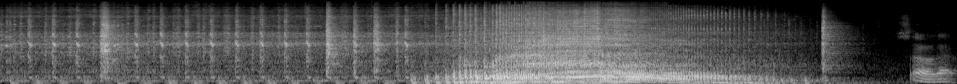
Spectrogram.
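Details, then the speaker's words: Yamaha TTR-125 dirt bike, long sat, won't start even on choke with a weak-sounding starter: steady cranking, then it fires on starting fluid and screams at high revs without settling to idle before cutting out; fuel or carburetor issue, possibly stuck throttle. "that sounds like a throttle it's stuck but you see how it fired up so we're gonna have to dig into this one a little deeper"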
